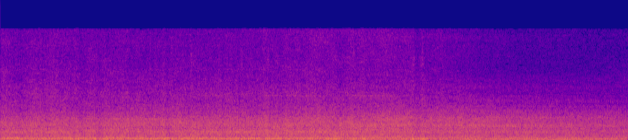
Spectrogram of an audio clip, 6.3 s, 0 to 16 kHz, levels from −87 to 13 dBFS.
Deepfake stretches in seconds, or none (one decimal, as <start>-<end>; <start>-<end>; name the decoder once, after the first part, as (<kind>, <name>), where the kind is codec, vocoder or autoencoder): none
